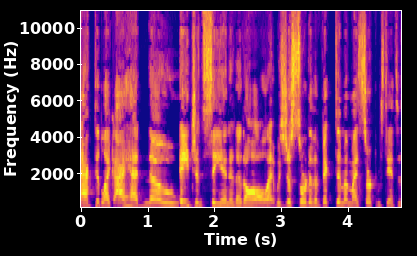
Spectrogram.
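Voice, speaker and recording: A woman speaking at a fairly quick pace with a slight Oklahoma accent. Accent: slight Oklahoma twang. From Oklahoma, Osage County. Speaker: author. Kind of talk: podcast interview.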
